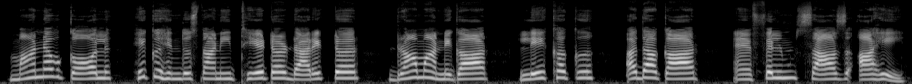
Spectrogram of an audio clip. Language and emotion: Sindhi, neutral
